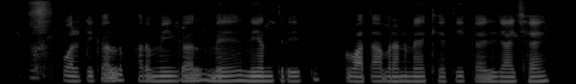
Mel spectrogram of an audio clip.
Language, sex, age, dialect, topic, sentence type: Maithili, male, 18-24, Eastern / Thethi, agriculture, statement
